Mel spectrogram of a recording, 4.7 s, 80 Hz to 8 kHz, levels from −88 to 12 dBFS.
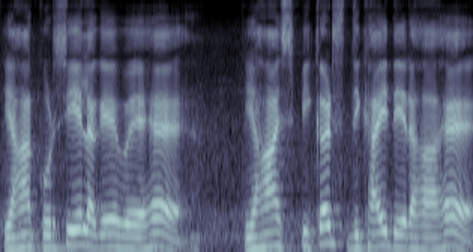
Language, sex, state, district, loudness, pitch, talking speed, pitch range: Hindi, male, Arunachal Pradesh, Lower Dibang Valley, -16 LUFS, 155 Hz, 140 wpm, 140-170 Hz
